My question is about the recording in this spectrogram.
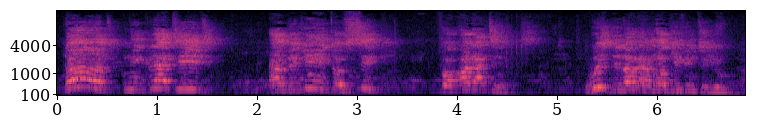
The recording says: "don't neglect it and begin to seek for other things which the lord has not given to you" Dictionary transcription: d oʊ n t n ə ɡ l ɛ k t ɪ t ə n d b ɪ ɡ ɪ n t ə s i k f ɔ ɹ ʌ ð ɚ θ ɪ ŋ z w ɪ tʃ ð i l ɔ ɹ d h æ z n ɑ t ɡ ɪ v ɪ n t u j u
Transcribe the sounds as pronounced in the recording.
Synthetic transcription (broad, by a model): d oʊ n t n ə ɡ l ɛ k t ɪ t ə n b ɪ ɡ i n t ə s i k f ɔ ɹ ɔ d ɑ t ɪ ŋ s w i tʃ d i l ɔ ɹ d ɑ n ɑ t ɡ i v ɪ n t u j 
